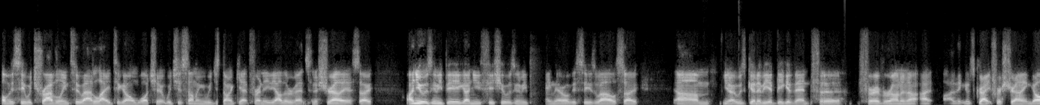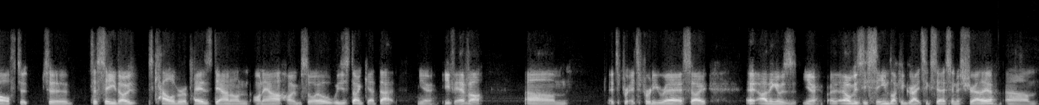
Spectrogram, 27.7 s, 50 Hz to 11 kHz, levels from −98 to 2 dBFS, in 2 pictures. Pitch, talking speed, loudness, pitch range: 100 Hz, 250 wpm, -22 LUFS, 95-105 Hz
